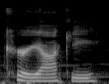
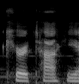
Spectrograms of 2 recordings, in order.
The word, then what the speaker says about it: Kuretake: In my previous video, I said the name wrong. I called them Kuretake, and that was wrong. So Kuretake, I'm pretty sure is how they're pronounced.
